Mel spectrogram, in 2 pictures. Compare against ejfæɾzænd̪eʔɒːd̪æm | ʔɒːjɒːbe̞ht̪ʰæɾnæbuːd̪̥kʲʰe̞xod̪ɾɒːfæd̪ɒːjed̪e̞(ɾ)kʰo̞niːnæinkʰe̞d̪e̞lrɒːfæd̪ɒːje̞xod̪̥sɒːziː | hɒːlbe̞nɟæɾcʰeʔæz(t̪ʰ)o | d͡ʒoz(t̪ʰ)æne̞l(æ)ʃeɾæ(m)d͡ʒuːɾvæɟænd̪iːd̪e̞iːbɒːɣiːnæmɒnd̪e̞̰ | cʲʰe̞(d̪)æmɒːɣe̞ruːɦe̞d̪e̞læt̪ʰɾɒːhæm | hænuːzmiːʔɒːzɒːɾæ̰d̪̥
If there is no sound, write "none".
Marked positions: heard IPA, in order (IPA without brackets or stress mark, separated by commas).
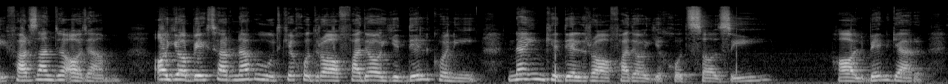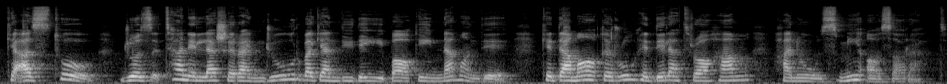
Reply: l, t̪ʰ, t̪ʰ, æ, n, d̪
